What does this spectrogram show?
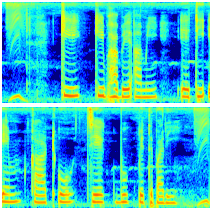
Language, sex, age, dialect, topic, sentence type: Bengali, female, 18-24, Rajbangshi, banking, question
